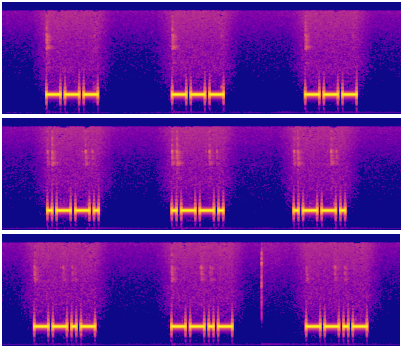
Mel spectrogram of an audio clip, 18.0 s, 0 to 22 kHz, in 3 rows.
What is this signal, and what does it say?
Morse code, heard as a keyed tone, about 17 wpm, spaced as for 6 wpm, 600 Hz. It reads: OOOPPPQQQ
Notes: Övningsmaterial med alfabetet A till Ö samt siffror 0 till 9 enligt International/Continental Morse Code.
